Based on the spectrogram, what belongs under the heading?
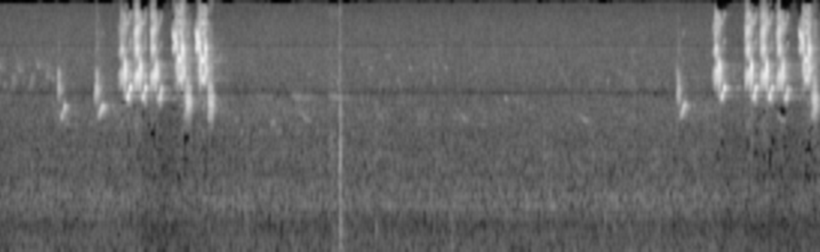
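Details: A Dickcissel sings twice one morning at Eagle Bluffs, about five seconds apart: a few sharp, high lead notes, then a quick run of dry, buzzy chips; a faint click between, and a background call possibly from a yellowthroat as it ends.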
